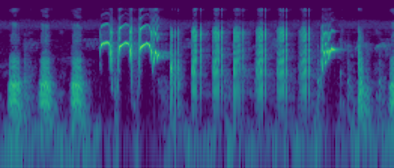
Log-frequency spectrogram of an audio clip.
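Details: Morning Javan myna song, kept for training songbirds: three throaty notes, three bright whistled upslurs, then a fast string of loud harsh chirps and a final whistle over faint low rumble.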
